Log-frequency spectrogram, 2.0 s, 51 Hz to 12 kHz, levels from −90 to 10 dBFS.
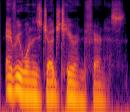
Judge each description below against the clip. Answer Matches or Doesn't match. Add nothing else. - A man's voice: Matches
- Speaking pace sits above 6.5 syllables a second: Matches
